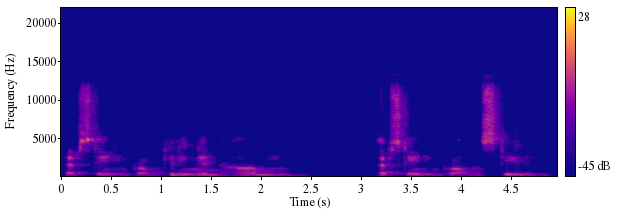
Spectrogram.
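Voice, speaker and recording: A man who is a Buddhist meditation teacher, guiding a meditation in a gentle, measured way with long pauses between phrases. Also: on the low side, gravelly. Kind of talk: guided meditation. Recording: roomy, reverberant sound.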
